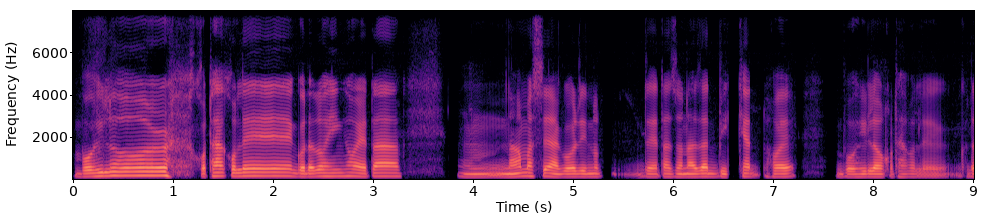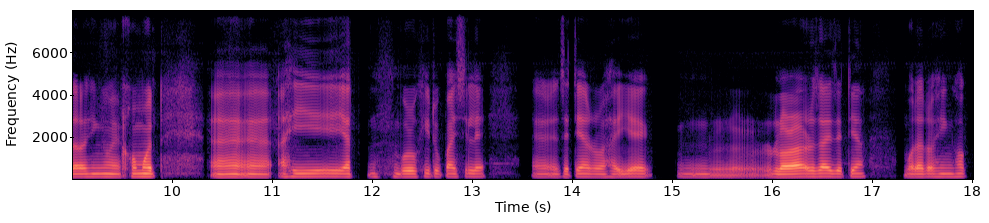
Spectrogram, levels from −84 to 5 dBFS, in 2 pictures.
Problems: background sounds at intervals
